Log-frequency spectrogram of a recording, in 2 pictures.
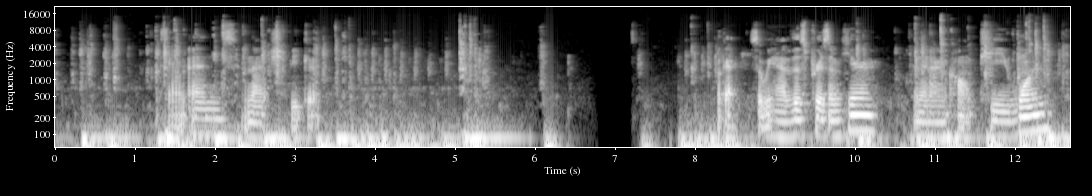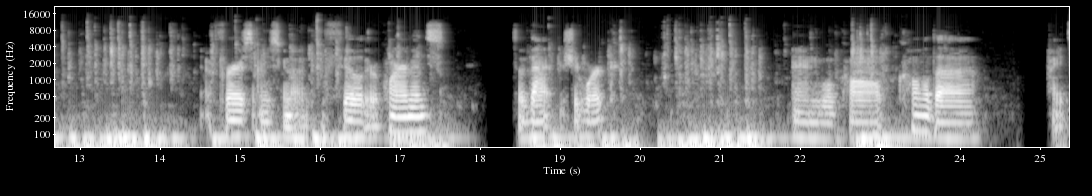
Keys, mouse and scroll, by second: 0.3-5.7 typing, 0.6 Return, 6.8-17.6 typing, 19.0-21.8 typing, 20.2 Return.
